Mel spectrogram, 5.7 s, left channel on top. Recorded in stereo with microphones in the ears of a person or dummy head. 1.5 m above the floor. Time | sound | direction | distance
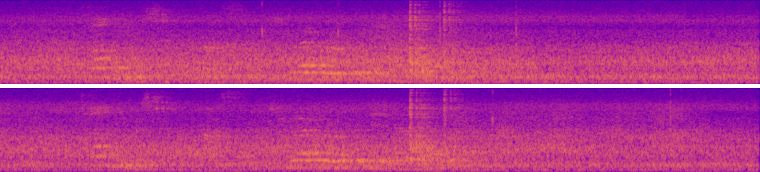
0.6 | a woman speaking | 25° right (ahead or behind) | 6.5 m
3.1 | a crack | centre (ahead or behind) | 6.5 m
